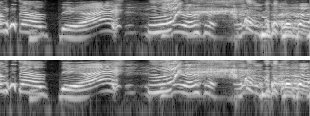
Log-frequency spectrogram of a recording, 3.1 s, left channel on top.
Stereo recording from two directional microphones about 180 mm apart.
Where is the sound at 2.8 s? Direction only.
10° right (ahead or behind).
